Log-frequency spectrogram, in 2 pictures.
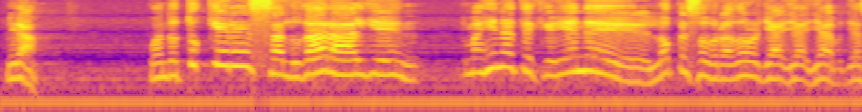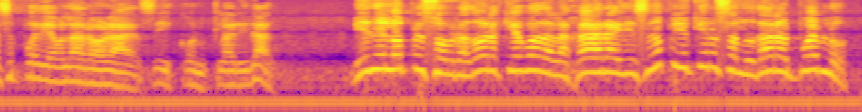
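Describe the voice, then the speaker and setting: Bright, high-voiced preacher. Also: male voice, animated, normal speed. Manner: preaching with acted-out anecdotes and questions to the congregation. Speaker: pastor. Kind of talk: sermon. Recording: church service recording.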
